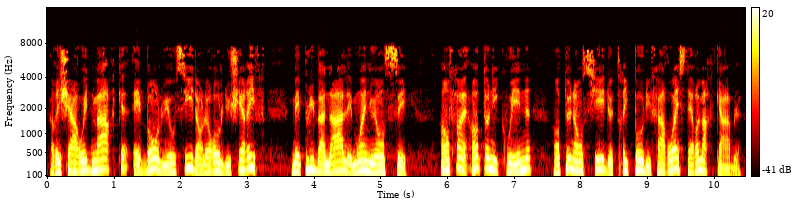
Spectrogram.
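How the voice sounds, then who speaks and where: A man's voice: a little high, animated, measured pace, a little mellow, no room sound. Man reviewing a film on old radio. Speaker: film critic. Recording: dull lo-fi archive radio recording.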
